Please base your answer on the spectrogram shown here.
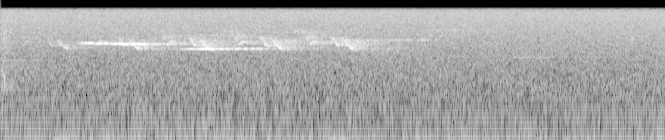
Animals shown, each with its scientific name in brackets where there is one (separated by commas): Ovenbird (Seiurus aurocapilla), Black-capped Chickadee (Poecile atricapillus)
